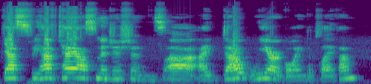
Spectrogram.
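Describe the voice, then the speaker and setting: A woman streaming a board game, thinking out loud with plenty of fillers and restarts, her voice worn by a sore throat and a little robotic-sounding. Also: lowish voice, takes it slowly, creaky. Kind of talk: casual live-stream game commentary. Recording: roomy, distant mic with faint noise.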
